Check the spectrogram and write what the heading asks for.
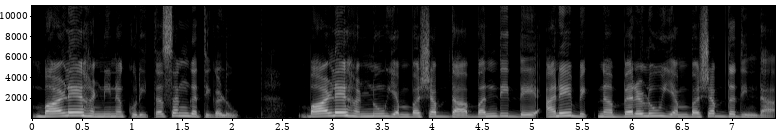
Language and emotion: Kannada, neutral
